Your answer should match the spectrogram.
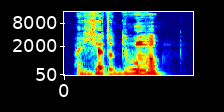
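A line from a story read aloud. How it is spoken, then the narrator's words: Dejected voice. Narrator (Russian): упавшим голосом произнес Тимон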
